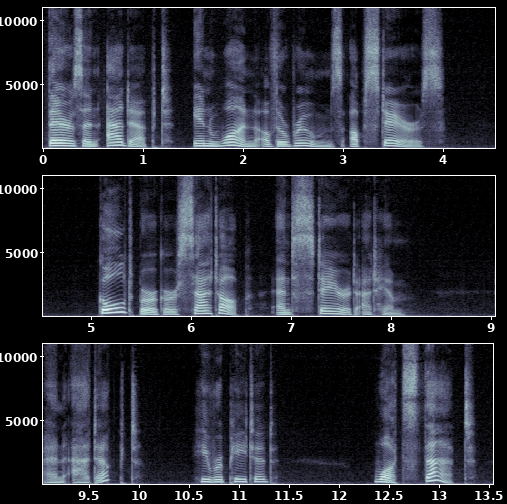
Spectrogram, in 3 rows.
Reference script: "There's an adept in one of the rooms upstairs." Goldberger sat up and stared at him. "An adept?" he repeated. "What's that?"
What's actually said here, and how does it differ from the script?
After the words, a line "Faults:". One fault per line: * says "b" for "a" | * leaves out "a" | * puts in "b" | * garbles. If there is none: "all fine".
"There's an adept in one of the rooms upstairs." Goldberger sat up and stared at him. "An adept?" he repeated. "What's that?"
Faults:
all fine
